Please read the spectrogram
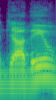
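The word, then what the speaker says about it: Jadhav: मैंने कहा नेटवर्क में भी तो हाँ, क्या, और उसको जादव भी नहीं कहते, जादेव बोलते हैं उसको।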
